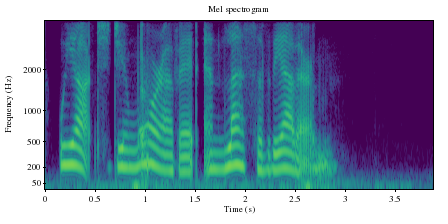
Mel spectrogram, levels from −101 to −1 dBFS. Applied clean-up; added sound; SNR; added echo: neural diffusion model UNIVERSE++.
